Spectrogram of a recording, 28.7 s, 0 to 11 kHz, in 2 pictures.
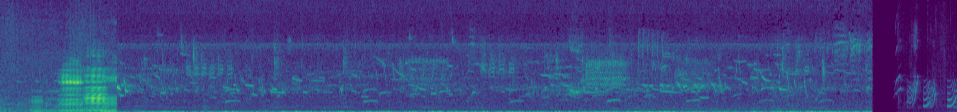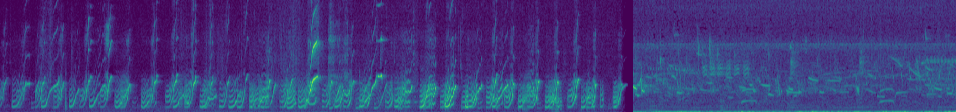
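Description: A blue wildebeest gives a short nasal grunting call at the start. Faint chirping follows. Then, from about 13 seconds in, guinea pigs squeak in a fast, continuous run of short high squeaks for about ten seconds, which stops suddenly.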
